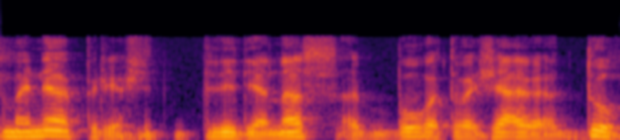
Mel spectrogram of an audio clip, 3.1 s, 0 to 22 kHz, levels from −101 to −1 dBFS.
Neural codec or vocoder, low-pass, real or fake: none; 7.2 kHz; real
